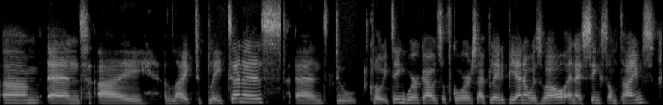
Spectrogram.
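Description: A woman's voice: mid-range voice, steady tone, measured pace, hardly any pauses, darkish tone, no echo. Woman in her twenties, Dutch accent, chatty co-host, laughs a lot, dry close recording. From Netherlands. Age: 20s. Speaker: podcast co-host. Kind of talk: casual chat. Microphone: voice chat recording.

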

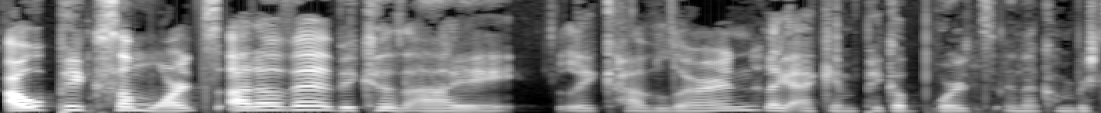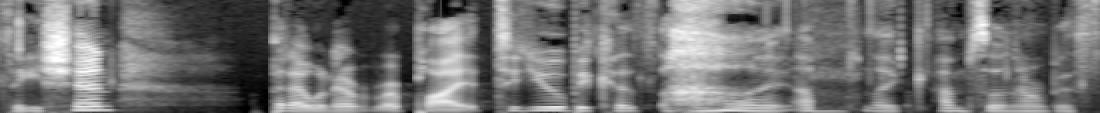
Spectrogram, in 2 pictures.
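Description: Creaky-voiced woman chatting casually. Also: mid-range voice, steady tone, a little mellow, dry recording, clean studio sound. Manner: informal, halting, restarts sentences and quotes herself often. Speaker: vlogger. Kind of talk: casual personal storytelling to camera.

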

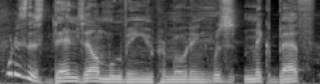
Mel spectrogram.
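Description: A man's voice: on the low side, expressive, normal speed, darkish tone. A man in his late twenties hosting a solo podcast, rambling through loose, profane casual commentary. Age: 20s. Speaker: podcast host.

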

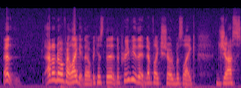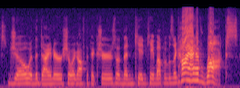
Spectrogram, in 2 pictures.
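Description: Congested woman co-host, bright forceful tone, rambling jokey delivery. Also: on the low side, normal speed, low-quality recording. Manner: chatty, jokey, rambling storytelling. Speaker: podcast co-host. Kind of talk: casual chat.

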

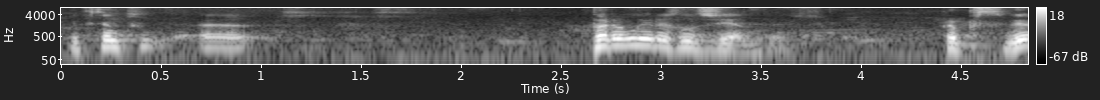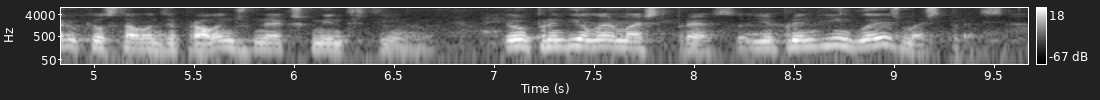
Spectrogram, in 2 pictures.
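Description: Fast-talking Portuguese man, emphatic. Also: a little high, animated, mellow. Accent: European Portuguese. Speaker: speaker sharing opinions in a conversation. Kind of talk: spontaneous opinionated conversation.

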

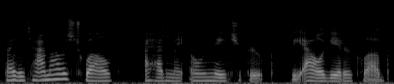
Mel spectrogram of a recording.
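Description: A woman reading a children's picture book aloud as a storytime host, with expressive emphasis on key words. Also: low voice, a little fast. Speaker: storytime podcast host and reader.

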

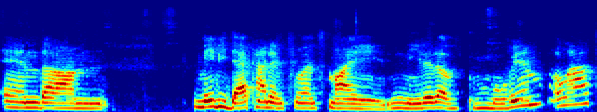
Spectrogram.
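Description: A woman's voice: lowish voice, slow. A woman who grew up in Italy, a podcast guest chatting casually and hesitantly with lots of ums and restarts. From Argentina and Italy. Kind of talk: casual interview chat. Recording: dull lo-fi audio.

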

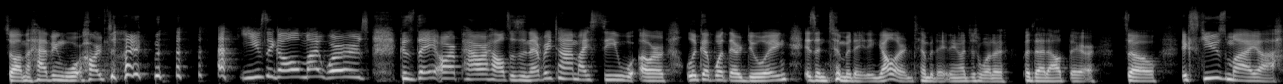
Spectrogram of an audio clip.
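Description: A woman co-hosting a podcast, talking in an excited, rambling way with some mumbling as she interviews guests. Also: mid-range voice, normal speed, no room sound, clean studio sound. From Asia, raised in the U.S. from age seven. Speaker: podcast co-host. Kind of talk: casual interview chat.

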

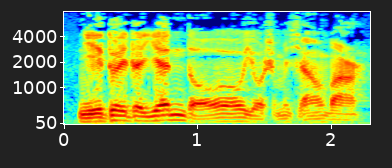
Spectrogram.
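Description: An actor playing a keen-eyed, wry gentleman detective in a radio drama, husky and deliberate in delivery. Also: sits low, animated, full character voice. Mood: observant. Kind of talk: Chinese radio drama acting.

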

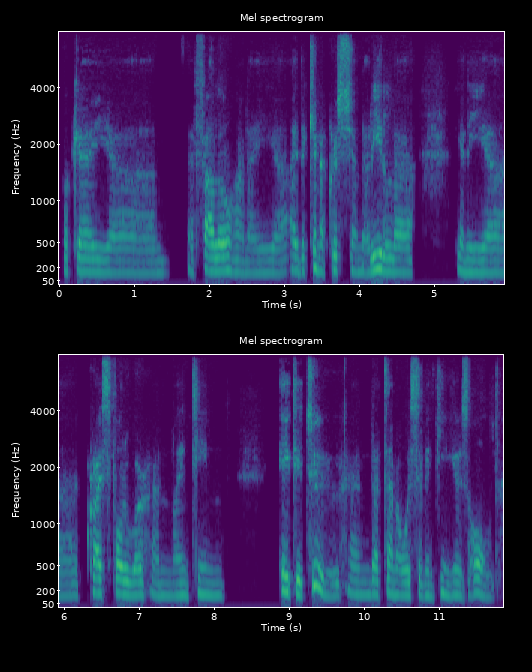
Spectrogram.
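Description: A man, a ministry leader talking in a halting, earnest way with many fillers as a podcast guest. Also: a little high, flat delivery, a little mellow, slightly rough, dry recording. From Egypt. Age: late 50s. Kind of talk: casual interview conversation.

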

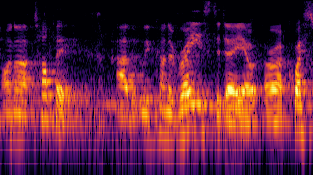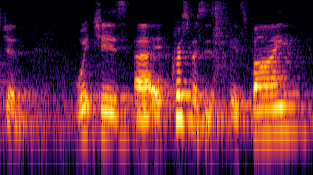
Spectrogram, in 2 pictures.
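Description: A male host asks a guest questions on stage in a relaxed, friendly way. He sounds set back from the microphone in a roomy, echoing hall, with a faint hum of background noise. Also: mid-range voice, distant mic. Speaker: event host. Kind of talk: live interview on stage.

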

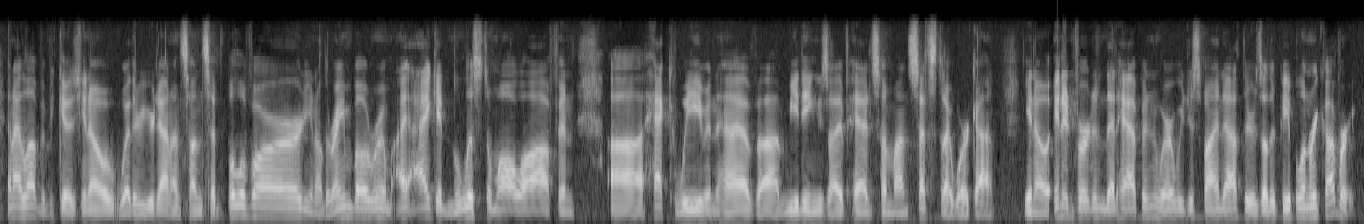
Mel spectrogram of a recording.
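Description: A man's voice: on the low side, brisk, sharp tone, clean tone, no room sound, lo-fi sound. A man with a northern American accent, a guest in a casual interview, talking in a rambling way with many fillers and restarts. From northern United States. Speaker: podcast guest.

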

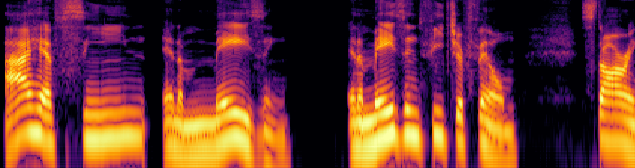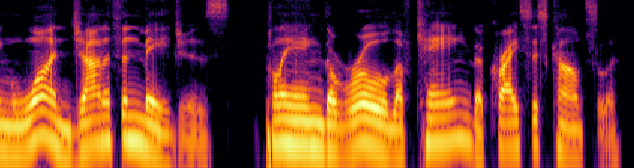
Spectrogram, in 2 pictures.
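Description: A man hosting a casual chat podcast, playful and teasing as he steers the talk to the breaks. His pitch moves all over the place. The sound is close and dry, with no room around it. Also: unhurried, no echo. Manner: animated, teasing, runs the breaks. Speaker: podcast host.

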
